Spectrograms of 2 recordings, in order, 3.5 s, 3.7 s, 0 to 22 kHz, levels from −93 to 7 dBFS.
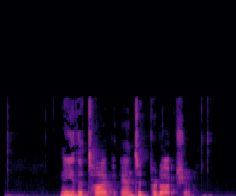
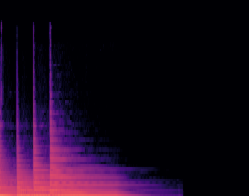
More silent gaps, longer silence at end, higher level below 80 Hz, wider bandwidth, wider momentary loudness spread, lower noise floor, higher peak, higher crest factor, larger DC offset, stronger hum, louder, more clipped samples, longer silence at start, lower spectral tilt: neither; second, 0.35 s vs 1.65 s; second, -68 dBFS vs -52 dBFS; second, 11.5 kHz vs 16.5 kHz; about the same, 13 LU vs 12 LU; first, -73 dBFS vs -67 dBFS; about the same, -14 dBFS vs -14 dBFS; about the same, 20 dB vs 18 dB; neither; neither; second, -34 LUFS vs -29 LUFS; neither; first, 0.15 s vs 0 s; about the same, -5.5 dB/octave vs -5.5 dB/octave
